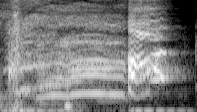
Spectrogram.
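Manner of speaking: squeaky burst of laughter; shrill cackle breaking out; high giggle; high-pitched laugh. Real, not acted. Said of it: "just a high-pitch ass laugh".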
